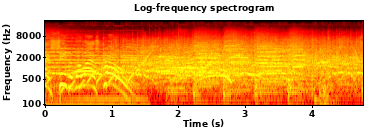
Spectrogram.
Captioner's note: applause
